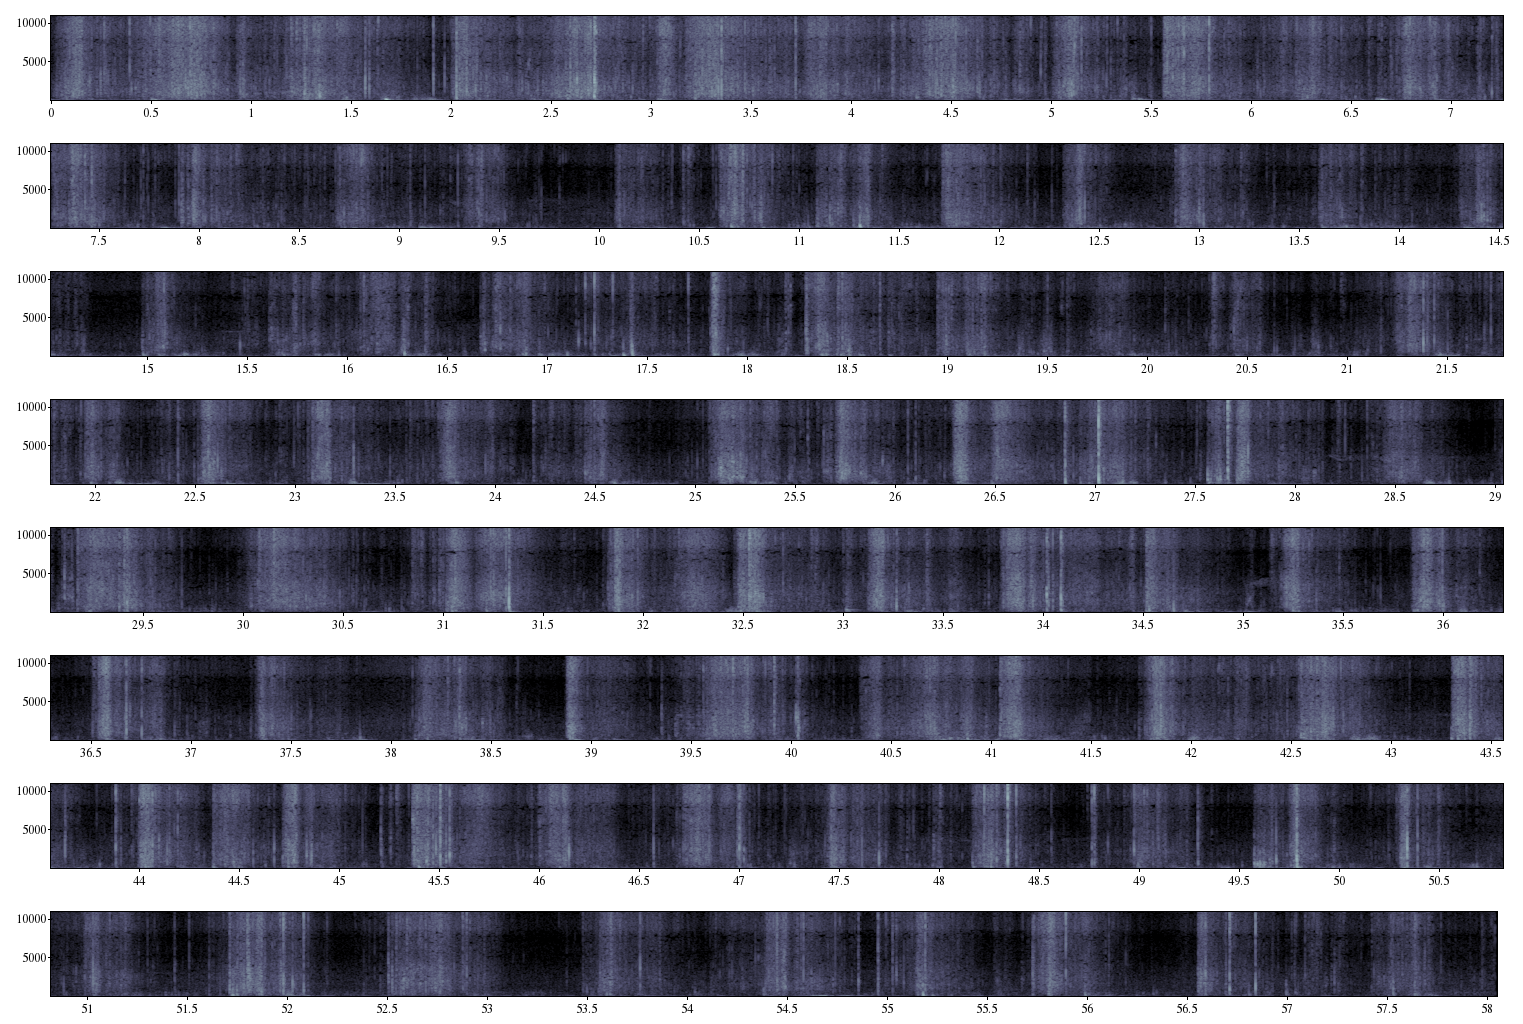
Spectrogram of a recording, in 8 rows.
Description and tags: Steps on leaf
Walking on leaf (mostly laurel trees) in a forest on Tenerife, Spain in December. Recorded with an Olympus LS-12 and a Rycote windshield.
footstep, forest, shoe, walk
